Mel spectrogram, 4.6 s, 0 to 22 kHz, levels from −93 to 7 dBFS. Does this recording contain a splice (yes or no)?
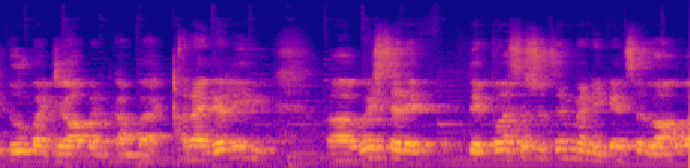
yes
